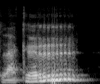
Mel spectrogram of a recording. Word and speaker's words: lekker: Marlies Engelbrecht says lekker with lots of r's. Yeah, if you're South African, well, especially Afrikaans, you have to be able to roll your R's.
